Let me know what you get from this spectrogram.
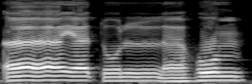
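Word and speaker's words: آيَةٌ لَهُمْ: Maka cara membacanya, masukkan tanwinnya kepada huruf lam tanpa ditahan gunnah. Maka bila gunnah tidak disertai dengan gunnah. Maka wa ayatullah, langsung wa ayatul lahum.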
